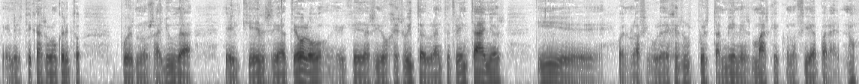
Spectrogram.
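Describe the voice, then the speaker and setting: Deep husky male talk show host. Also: steady tone, mellow. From Spain. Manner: measured, thoughtful, frequent hesitations. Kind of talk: moderating a studio discussion.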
